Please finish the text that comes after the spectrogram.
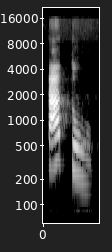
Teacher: A sílaba mais forte é o tu lá no final.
